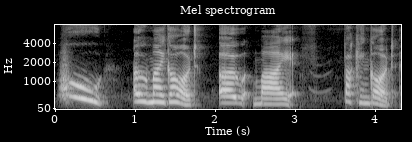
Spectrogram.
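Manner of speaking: high, loud whoop of disbelief; overwhelmed exclamation. Real, not acted. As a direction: let it burst out, overwhelmed. Overwhelmed by the book's ending.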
